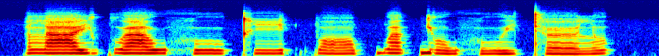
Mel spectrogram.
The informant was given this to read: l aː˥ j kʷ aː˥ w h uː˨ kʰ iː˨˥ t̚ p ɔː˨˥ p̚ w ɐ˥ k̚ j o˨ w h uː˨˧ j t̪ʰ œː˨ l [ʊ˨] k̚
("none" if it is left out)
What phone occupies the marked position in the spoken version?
ʊ˥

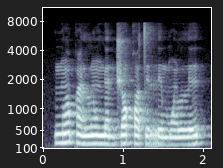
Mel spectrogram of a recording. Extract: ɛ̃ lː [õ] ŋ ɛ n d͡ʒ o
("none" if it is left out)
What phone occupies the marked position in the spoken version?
õ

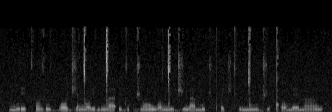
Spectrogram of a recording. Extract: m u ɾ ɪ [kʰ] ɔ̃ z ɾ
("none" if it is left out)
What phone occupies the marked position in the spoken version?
kʰ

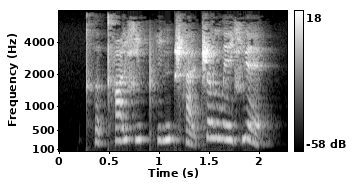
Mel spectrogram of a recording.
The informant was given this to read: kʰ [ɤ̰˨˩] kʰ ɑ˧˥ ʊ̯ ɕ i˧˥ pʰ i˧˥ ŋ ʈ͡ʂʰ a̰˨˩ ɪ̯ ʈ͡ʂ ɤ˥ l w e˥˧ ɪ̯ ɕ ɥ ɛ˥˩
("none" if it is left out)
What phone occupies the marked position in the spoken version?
ɤ̰˨˩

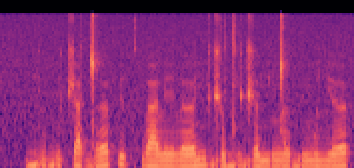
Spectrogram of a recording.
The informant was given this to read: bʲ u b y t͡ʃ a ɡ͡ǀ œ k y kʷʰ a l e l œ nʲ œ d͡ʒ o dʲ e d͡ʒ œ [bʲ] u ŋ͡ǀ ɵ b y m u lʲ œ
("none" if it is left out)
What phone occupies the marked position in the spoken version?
mʲ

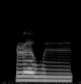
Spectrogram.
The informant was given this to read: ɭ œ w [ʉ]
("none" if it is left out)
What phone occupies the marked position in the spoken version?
ʉ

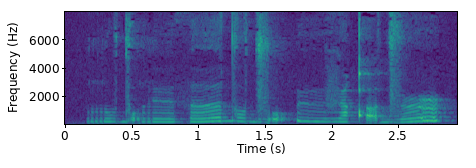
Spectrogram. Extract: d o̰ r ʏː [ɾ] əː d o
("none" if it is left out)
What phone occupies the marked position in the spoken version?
θ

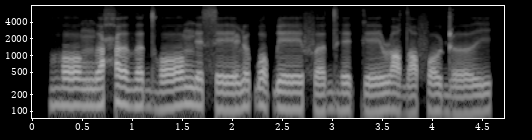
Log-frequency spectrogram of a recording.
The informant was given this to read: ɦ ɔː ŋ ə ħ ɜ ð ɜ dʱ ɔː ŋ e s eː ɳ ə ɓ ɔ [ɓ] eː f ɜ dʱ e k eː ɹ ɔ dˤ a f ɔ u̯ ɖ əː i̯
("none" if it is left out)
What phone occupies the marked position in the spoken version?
ɓ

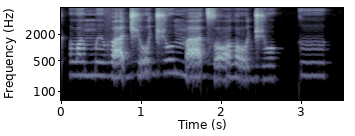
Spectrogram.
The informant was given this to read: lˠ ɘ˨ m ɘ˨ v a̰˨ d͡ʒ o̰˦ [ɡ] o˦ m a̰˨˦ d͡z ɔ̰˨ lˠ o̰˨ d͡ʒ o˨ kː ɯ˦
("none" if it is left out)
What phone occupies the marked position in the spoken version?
d͡ʒ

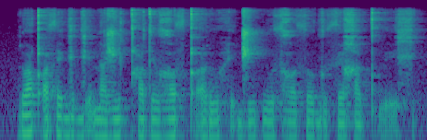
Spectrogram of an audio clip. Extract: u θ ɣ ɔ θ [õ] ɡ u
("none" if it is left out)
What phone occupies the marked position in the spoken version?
o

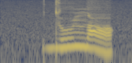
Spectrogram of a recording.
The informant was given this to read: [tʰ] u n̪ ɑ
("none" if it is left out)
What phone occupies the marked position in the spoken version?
d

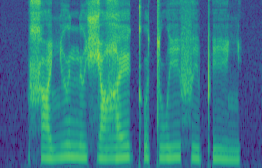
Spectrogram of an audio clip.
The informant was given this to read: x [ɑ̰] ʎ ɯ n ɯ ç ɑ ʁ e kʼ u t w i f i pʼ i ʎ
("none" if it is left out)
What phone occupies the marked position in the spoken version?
ɑ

